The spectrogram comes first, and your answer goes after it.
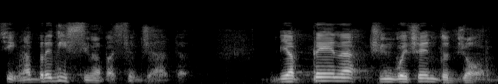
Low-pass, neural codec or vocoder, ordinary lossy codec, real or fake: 7.2 kHz; codec, 44.1 kHz, 3.4 kbps, Pupu-Codec; none; fake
